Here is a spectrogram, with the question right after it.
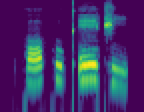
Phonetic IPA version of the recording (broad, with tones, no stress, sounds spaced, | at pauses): k ɔ˨˦ k u˨ kʼ eː˦ t͡ʃ i˨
